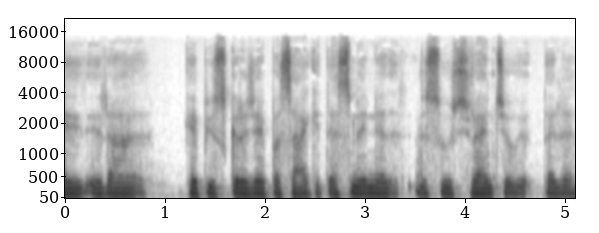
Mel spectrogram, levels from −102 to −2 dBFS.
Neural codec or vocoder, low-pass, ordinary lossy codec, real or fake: none; 14.4 kHz; MP3, 64 kbps; real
